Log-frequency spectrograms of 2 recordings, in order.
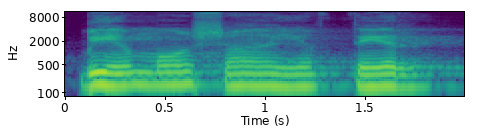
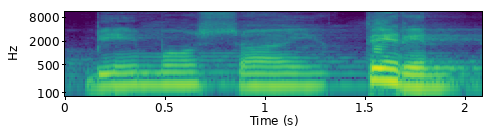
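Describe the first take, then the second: First: Slow, higher chanted "bimusoitir", halted on R; stopped ending. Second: Slow, higher chanted "bimusoitirin", ending short on "rin"; "bimusoitirin" with its final N sounded. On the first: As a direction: drop the final "in" and stop "bimusoitir" on a bare R. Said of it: "kalau dihentikan". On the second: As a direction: intone "bimusoitirin" without stretching the last syllable. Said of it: "rinnya kan kosar". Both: Shown as a demonstration.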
